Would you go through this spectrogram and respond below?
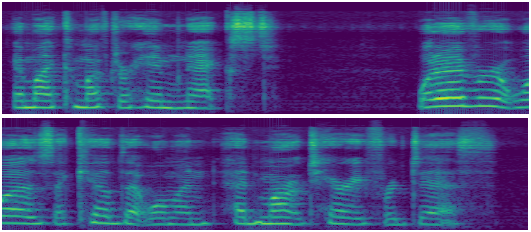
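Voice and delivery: ordinary delivery, nothing marked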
